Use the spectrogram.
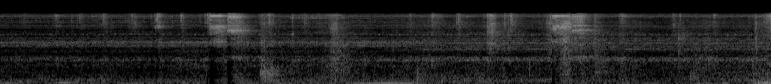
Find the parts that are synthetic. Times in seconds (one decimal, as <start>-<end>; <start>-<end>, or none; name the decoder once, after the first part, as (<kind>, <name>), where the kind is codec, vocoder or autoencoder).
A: none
